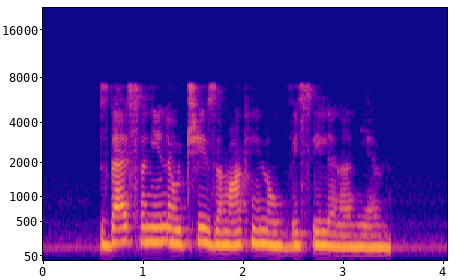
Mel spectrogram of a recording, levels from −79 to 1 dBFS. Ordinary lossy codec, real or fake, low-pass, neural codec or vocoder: MP3, 96 kbps; fake; 7.2 kHz; codec, 16 kHz, 4 kbps, FunCodec, trained on Chinese and English, 50 frames a second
